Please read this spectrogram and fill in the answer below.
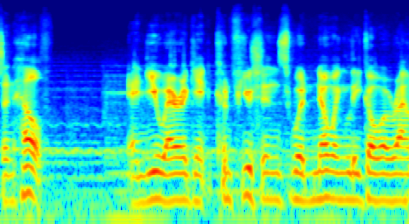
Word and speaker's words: Confucian: slapped with the con how do you you pronounce it dude confusion confusion just like confusion that's why we're being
